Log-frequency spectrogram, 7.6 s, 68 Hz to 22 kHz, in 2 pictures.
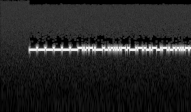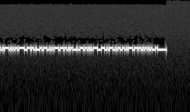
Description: RTTY (45.45 baud, 170 Hz shift), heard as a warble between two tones, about 1750 Hz centre. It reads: CREVECOEUR EST UNE BARONNIE DU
